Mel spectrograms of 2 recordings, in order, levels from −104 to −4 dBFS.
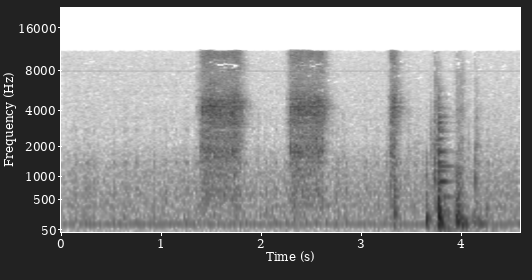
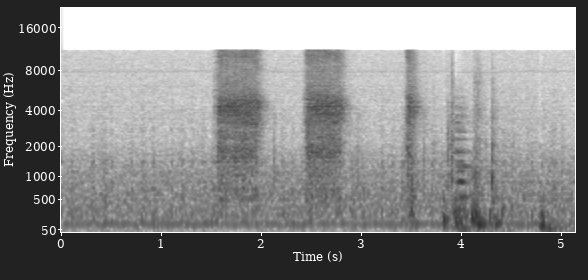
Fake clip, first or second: second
